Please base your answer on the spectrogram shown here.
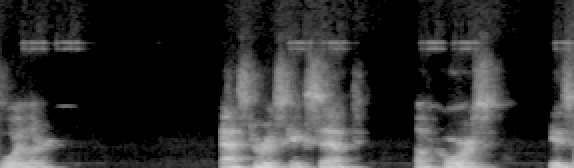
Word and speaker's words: Euler: Pronounced Euler.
